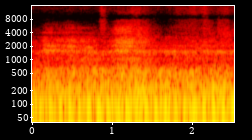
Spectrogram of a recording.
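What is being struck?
Nothing is struck.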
